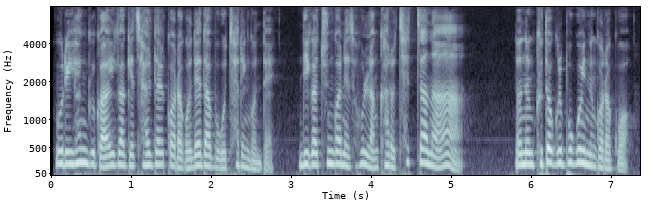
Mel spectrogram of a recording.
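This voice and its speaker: A woman's voice: medium pitch, brisk, darkish tone, voice pushed up, lightly acted. A woman voicing a brazen, scolding older mother-in-law who demands money, in a bossy, contemptuous radio-drama manner. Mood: furious. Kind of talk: Korean radio drama story reading.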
